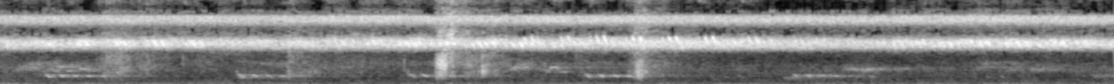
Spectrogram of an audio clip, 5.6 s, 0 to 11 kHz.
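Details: Crickets shrilling nonstop at 10 in the morning at a guest house in Kulaura, Moulvibazar, while a bird repeats a short, clear, slightly falling whistled note about once a second.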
